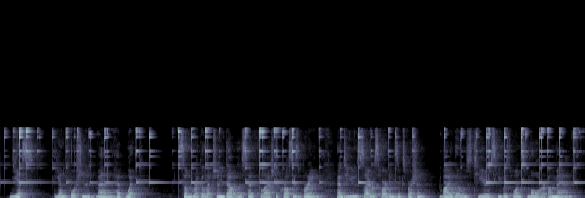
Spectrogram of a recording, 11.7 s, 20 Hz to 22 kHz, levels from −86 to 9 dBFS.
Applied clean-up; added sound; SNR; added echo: none; Chink, clink; 5 dB; reverberation time 0.7 s.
